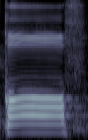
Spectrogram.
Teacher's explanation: मिसाल के तौर पर एक हर्फ का मखरज है कौफ, जब हम पढ़ते हैं कौफ, अब उसका मखरज क्या है? ज़बान की जड़ और तालु के नरम हिस्से से कौफ अदा होता है। अगर आपने यहाँ से अदा किया तो यह हर्फ दुरुस्त रहेगा।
